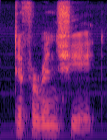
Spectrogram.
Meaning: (verb) 1. To modify so as to create a difference or distinction 2. To show or be the difference or distinction between things 3. To recognize as different or distinct
- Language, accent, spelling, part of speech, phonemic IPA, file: English, US, differentiate, verb / noun, /ˌdɪf.əˈɹɛn.ʃi.eɪt/, En-us-differentiate.ogg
